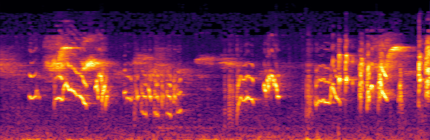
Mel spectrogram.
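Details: Budgies chattering in quick, scratchy bursts, with rising and falling squeaks, a brief steady whistled note midway and sharp clicky chirps, bird sounds filling the whole short stretch.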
